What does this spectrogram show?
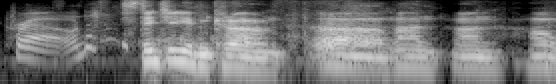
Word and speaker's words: Stygian: the band you just told me how to pronounce it correctly as well and it's evaporated already San stigan Crown stigan Crown oh man man oh well uh work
